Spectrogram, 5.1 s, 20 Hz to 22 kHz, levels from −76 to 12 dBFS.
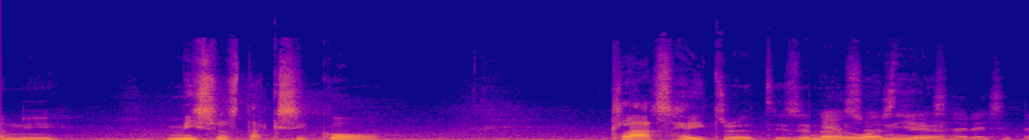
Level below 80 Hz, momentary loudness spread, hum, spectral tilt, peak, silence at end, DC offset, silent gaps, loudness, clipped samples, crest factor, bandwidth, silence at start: -40 dBFS; 19 LU; none; -5 dB/octave; 0 dBFS; 0 s; under 0.1%; none; -18 LUFS; under 0.1%; 20 dB; 16.5 kHz; 0 s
